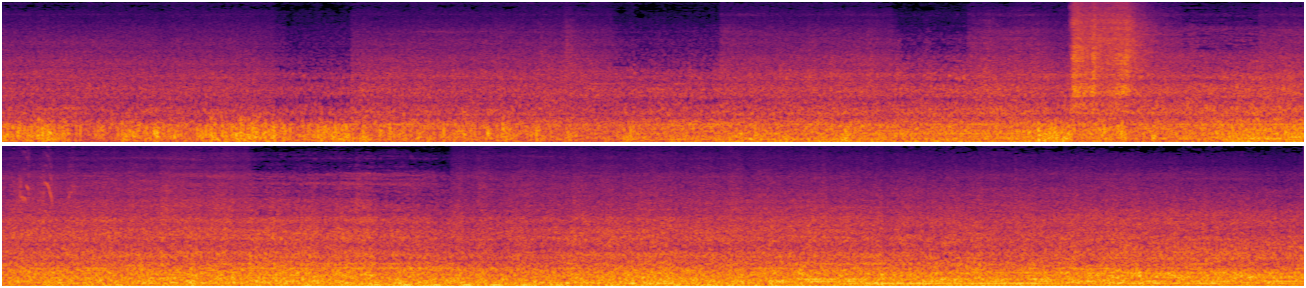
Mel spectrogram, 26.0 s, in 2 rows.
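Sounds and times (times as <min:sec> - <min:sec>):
diesel locomotive engine drone: 0:00.0 - 0:26.0
train wheels rumbling on rails: 0:00.0 - 0:26.0
brief hiss: 0:10.7 - 0:11.6.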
